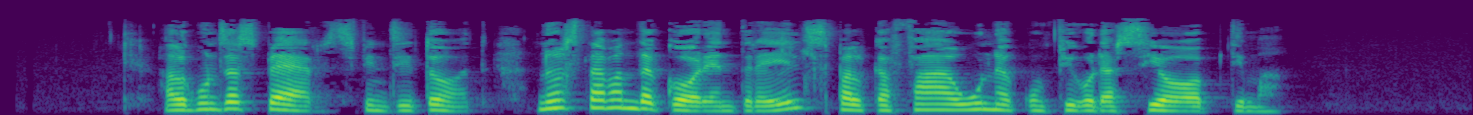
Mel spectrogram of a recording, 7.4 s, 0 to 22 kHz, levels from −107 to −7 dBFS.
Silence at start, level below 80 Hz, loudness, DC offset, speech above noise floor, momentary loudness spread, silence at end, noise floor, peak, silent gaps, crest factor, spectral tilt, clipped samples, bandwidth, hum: 0.8 s; -82 dBFS; -28 LUFS; under 0.1%; 57 dB; 12 LU; 1 s; -85 dBFS; -10 dBFS; none; 18 dB; -5 dB/octave; under 0.1%; 11.5 kHz; none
